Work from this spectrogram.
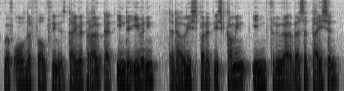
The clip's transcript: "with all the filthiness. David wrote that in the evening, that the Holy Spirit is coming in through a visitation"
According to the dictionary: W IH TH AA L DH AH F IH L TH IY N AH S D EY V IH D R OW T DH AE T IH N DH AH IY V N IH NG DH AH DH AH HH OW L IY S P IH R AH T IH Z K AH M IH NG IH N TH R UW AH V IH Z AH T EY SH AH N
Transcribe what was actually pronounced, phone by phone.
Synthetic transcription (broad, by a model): W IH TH AA L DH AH F IH L TH IY N AH S D EY V IH D R OW T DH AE T IH N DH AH IY V N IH NG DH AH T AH HH OW L IY S P IH R AH T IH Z K AH M IH NG IH N TH R UW AH V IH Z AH T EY SH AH N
